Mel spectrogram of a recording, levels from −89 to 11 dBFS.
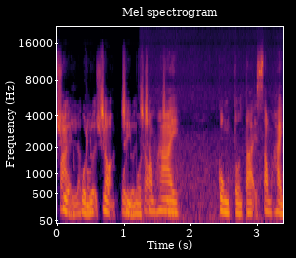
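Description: Throughout the speech, noise suppressor artifacts: frame-by-frame band gain cuts the noise by about 7 dB, and after the room noise rises around one second, residual noise dips between phrases.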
